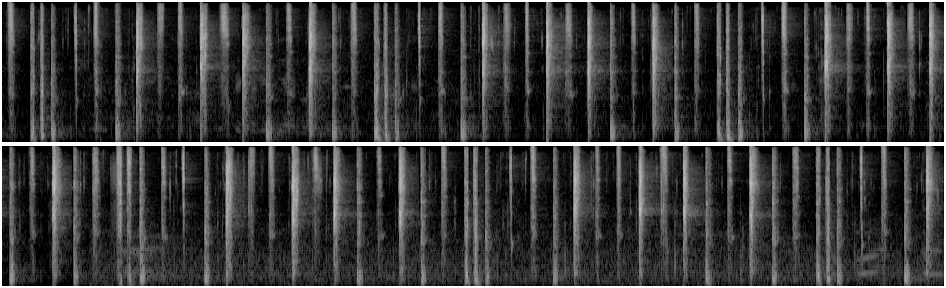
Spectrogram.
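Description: Background music made of a fast, steady percussive beat of crisp clicking hits, about five a second, with a deeper hit every couple of seconds.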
